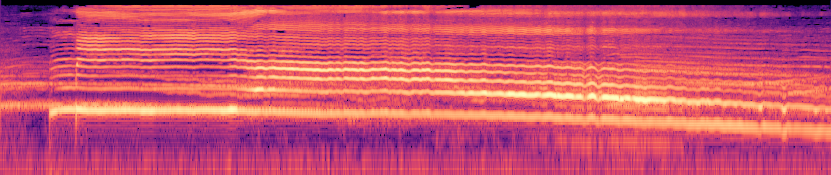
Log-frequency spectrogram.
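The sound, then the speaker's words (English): Several cats yowl and screech together in one long, unbroken, loud wail at a football match, their shrill, overlapping tones slowly sliding downward in pitch over about eight seconds. “The cats went crazy, and their chorus was the vilest sound that ever reached my ears. Just one long, screeching...”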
